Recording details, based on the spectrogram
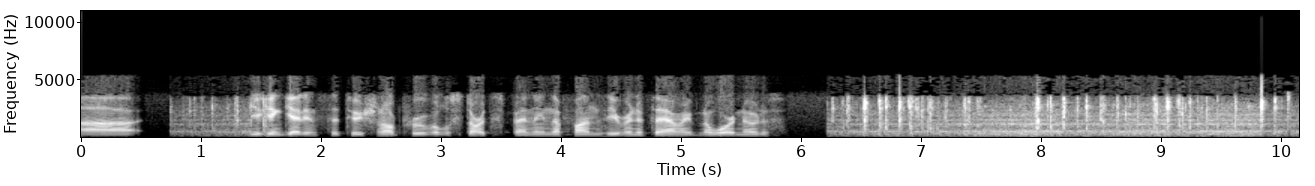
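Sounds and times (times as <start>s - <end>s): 
speech: 0.0s - 0.6s, 1.4s - 6.5s
constant hiss of background noise: 0.0s - 6.3s
rapid irregular mechanical clicking: 6.2s - 10.1s.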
